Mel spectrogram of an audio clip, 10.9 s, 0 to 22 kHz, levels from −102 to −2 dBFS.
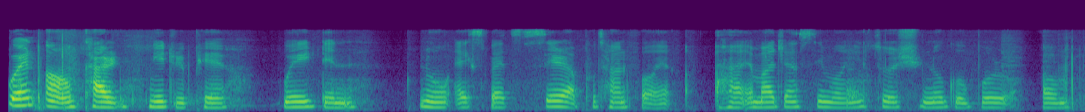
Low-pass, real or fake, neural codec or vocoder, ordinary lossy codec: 7.2 kHz; real; none; none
